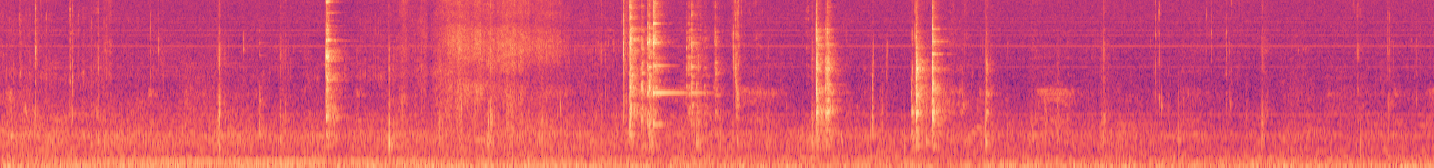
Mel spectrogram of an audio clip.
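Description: Close-up eating sounds: chewing a mouthful of crunchy charpatey (spiced puffed rice). A few sharp clinks of metal chopsticks and cutlery on ceramic plates come about three, six, eight and nine seconds in, the loudest events.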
